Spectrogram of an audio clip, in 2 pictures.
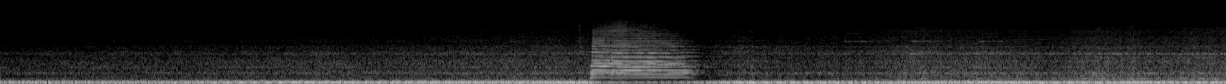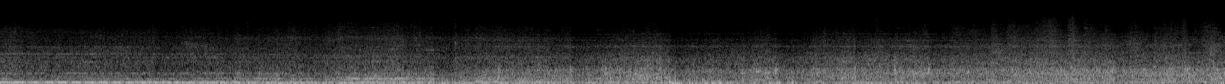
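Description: A pair of GE Dash 9 diesel locomotives passing with a heavy engine rumble, and one horn blast about a second long about six seconds in. In the second half, tank wagons roll by with wheels clacking over the rail joints.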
